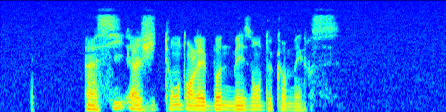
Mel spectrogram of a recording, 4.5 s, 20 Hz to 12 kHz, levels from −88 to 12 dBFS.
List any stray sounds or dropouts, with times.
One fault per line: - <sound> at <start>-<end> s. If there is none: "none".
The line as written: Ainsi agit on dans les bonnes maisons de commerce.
none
